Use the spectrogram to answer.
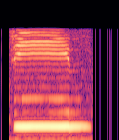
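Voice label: "zin3", Cantonese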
